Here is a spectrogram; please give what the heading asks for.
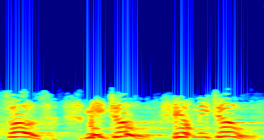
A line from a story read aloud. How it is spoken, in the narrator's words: they shouted out their infirmities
